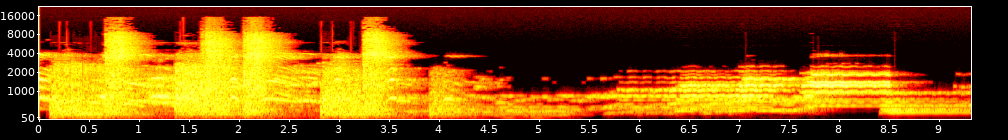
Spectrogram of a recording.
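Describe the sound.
Revolvers fire in a frontier-town shooting contest for free drinks. Several heavy, booming shots ring out in quick, irregular succession.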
